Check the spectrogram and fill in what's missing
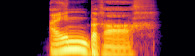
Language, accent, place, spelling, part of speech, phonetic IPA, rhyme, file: German, Germany, Berlin, einbrach, verb, [ˈaɪ̯nˌbʁaːx], -aɪ̯nbʁaːx, De-einbrach.ogg
- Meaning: first/third-person singular dependent preterite of einbrechen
